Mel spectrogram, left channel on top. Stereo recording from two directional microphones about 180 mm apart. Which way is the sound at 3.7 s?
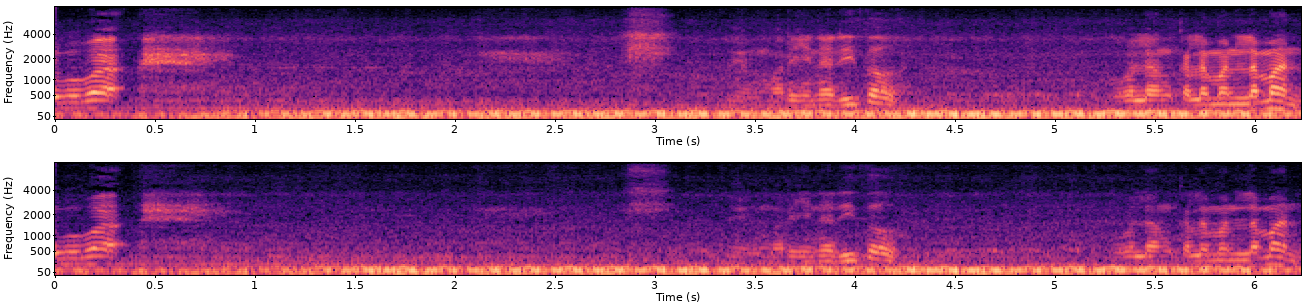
5° right (ahead or behind).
